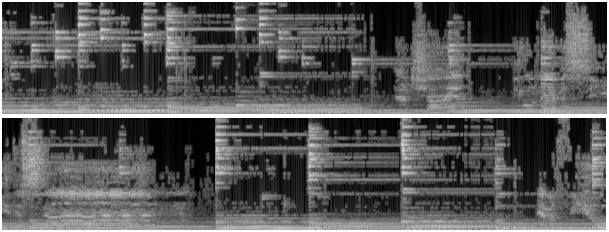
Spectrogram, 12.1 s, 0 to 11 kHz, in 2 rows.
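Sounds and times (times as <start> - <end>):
electronic keyboard playing chords: 0.0 - 12.0.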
